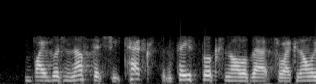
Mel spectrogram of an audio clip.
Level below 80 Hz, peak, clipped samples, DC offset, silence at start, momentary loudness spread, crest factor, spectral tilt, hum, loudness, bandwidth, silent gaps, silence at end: -52 dBFS; -2 dBFS; under 0.1%; under 0.1%; 0.25 s; 6 LU; 14 dB; -8.5 dB/octave; none; -17 LUFS; 4 kHz; none; 0 s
